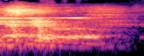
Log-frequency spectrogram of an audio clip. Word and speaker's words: Xero: I still can't pronounce it. I'm sorry. – You call me Xero.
